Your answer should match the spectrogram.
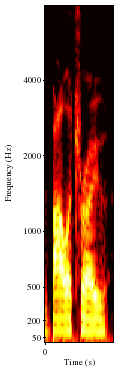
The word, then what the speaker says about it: Balatro: I should say Balatro. That is the company line. That is the way it's supposed to be said. So must be pronounced as Balatro.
